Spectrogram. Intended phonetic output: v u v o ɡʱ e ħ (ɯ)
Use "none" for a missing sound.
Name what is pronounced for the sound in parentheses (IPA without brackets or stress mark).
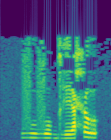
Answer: ʊ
